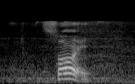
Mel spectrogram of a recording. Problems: constant background noise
